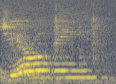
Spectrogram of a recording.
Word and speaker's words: Geraldine: It's spelled Geraldine, but they pronounced it Geraldine.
